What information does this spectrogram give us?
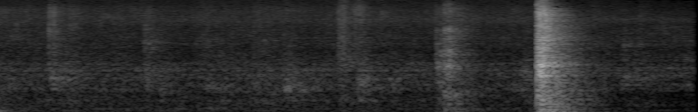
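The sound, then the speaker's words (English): A door shuts with a single solid thud near the end, preceded by a softer bump and a few faint ticking taps. No voices. “The door shuts.”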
